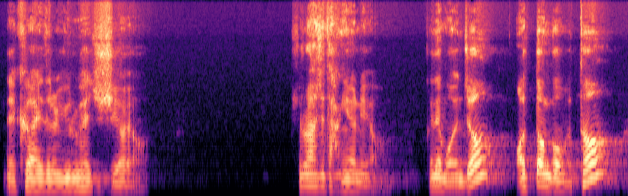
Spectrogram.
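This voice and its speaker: A man in his fifties preaching a sermon, telling a family story in a lively way and acting out the voices in it. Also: mid-range voice, normal speed. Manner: storytelling, animated, acts out dialogue. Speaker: pastor. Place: church sanctuary. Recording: reverberant church hall.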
